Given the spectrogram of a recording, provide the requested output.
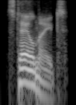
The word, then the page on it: stalemate: British English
